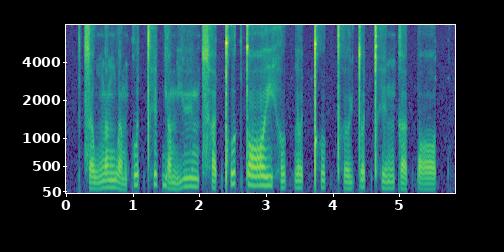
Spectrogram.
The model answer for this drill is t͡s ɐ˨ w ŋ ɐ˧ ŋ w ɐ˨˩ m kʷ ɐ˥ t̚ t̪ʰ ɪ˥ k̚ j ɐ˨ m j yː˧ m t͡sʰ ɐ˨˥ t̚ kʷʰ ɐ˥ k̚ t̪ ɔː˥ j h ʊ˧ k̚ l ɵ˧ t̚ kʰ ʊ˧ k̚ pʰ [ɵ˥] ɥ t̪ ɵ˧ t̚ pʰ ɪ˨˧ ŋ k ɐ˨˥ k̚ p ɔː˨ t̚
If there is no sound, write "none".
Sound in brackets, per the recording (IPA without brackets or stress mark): ɵ˨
